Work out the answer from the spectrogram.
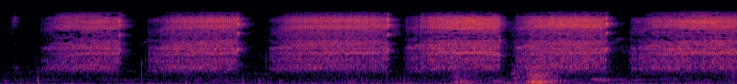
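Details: A cockatiel meeting a baby cockatiel for the first time gives harsh, hissing bursts, each about a second long, repeated in a steady series.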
